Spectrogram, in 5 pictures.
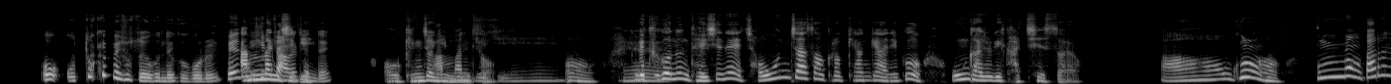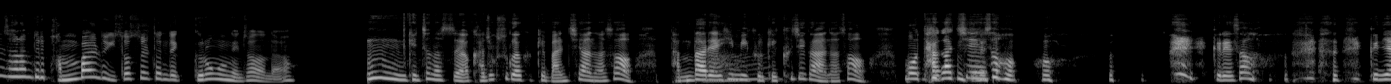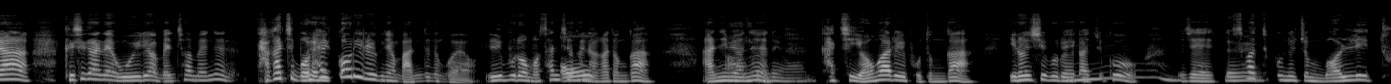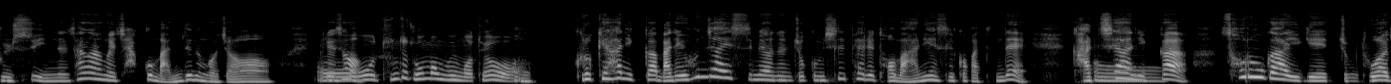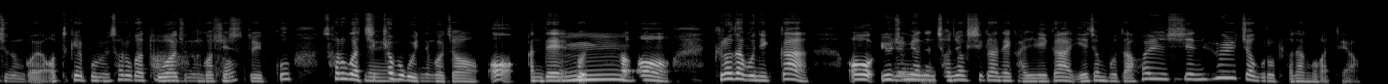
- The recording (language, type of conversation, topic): Korean, podcast, 시간 관리를 잘하려면 무엇부터 바꿔야 할까요?
- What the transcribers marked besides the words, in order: other background noise; laugh; laughing while speaking: "네"; laugh; laugh; tapping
